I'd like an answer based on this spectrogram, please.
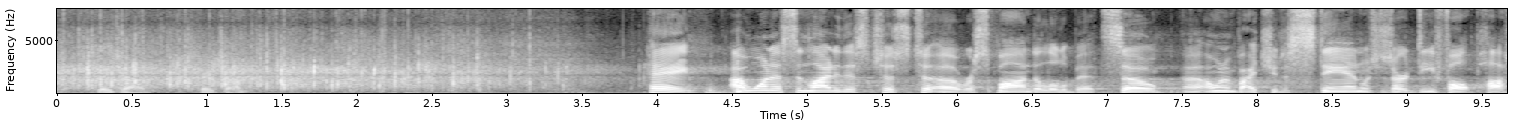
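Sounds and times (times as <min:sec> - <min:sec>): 
audience applause: 0:00.0 - 0:03.6
speech: 0:00.2 - 0:01.6, 0:03.9 - 0:09.6.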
